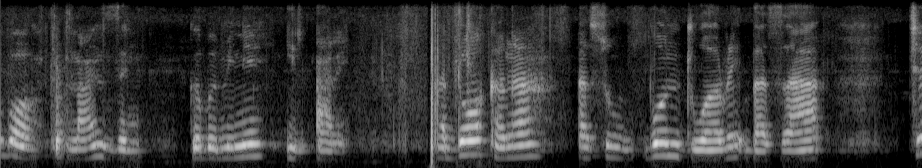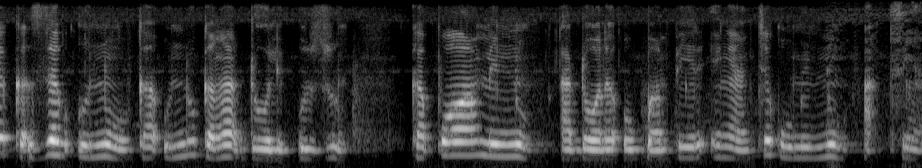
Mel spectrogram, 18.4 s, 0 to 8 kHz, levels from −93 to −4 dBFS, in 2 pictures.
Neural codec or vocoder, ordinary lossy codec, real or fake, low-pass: none; Opus, 24 kbps; real; 7.2 kHz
